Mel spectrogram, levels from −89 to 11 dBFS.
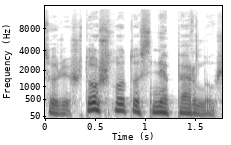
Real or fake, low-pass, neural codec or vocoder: real; 14.4 kHz; none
